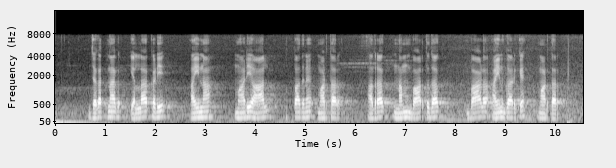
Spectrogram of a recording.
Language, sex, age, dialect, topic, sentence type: Kannada, male, 18-24, Northeastern, agriculture, statement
